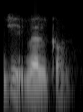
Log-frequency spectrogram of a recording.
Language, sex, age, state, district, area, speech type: Gujarati, male, 30-45, Gujarat, Narmada, urban, conversation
